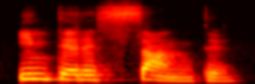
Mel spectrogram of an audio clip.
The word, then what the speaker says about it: interessante: Listen to that I double the S. Interessante, okay?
